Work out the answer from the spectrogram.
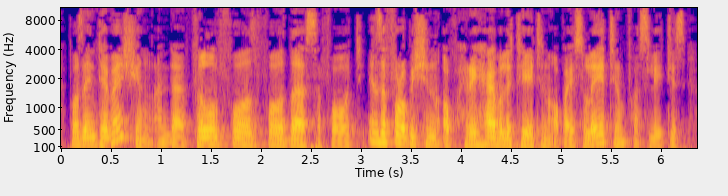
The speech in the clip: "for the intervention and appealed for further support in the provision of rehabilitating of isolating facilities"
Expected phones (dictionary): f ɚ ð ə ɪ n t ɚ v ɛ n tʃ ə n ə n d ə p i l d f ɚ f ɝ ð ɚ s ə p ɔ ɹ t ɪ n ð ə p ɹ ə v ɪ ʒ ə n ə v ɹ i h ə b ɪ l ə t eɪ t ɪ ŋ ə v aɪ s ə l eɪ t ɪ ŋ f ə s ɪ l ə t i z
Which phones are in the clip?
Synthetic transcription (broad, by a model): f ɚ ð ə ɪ n t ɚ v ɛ n ʃ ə n ə n d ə f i l f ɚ f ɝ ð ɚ s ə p ɔ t t ɪ n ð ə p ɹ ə b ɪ ʃ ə n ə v ɹ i h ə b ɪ l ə t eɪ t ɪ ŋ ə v aɪ s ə l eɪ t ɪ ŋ f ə s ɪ l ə t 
